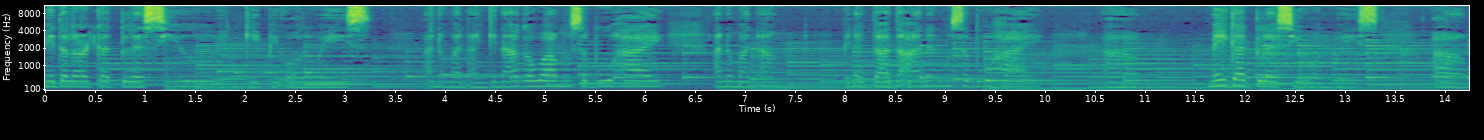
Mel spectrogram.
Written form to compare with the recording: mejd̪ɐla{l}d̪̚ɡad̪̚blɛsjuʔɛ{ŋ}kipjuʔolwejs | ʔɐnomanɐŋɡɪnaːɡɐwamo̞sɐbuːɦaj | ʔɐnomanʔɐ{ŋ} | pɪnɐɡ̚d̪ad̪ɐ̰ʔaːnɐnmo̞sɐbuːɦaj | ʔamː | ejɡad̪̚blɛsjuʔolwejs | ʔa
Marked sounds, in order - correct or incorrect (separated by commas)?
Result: incorrect, incorrect, correct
